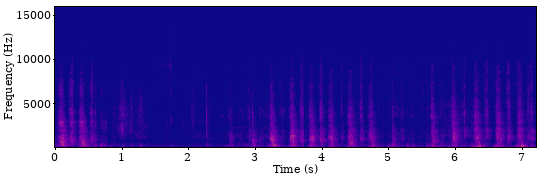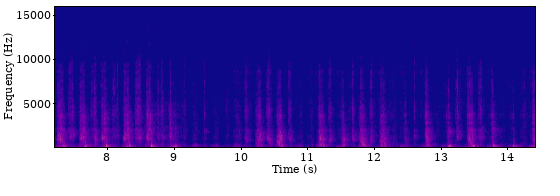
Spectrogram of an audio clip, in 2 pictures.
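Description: A wooden stylus scratches along the top edge of a flat black coated scratch art paper sheet held with both hands. It makes quick, dry, uneven scratching strokes, about three per second, with a bright, raspy texture and no ring. A brief quieter pause comes near the start before the steady scraping resumes.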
